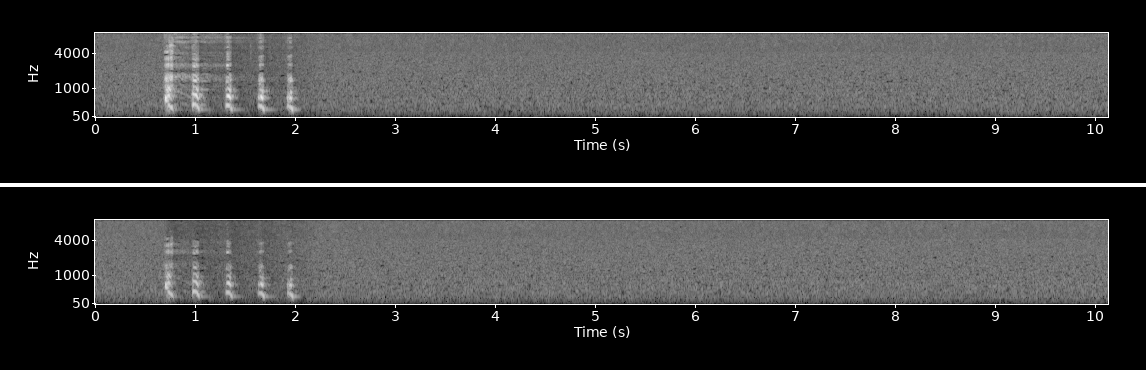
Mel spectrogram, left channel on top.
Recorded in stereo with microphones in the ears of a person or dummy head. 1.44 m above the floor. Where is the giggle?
60° left (ahead or behind).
